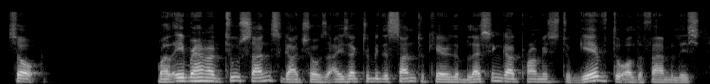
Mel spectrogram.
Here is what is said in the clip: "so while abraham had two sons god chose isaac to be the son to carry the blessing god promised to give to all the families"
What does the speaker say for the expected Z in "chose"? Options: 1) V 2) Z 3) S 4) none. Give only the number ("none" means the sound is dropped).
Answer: 2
